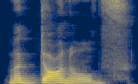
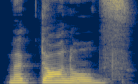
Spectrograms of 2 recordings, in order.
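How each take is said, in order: First: The name ends with an s sound. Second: The same.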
